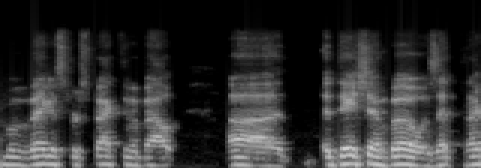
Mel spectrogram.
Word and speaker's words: DeChambeau: We were talking from a Vegas perspective about DeChambeau. Did I pronounce that correctly? DeChambeau?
